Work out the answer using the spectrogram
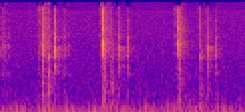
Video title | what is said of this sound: I'm trying Micro Four Thirds for the first time. | it passes the cheap door sounding test. So, that sounds pretty good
